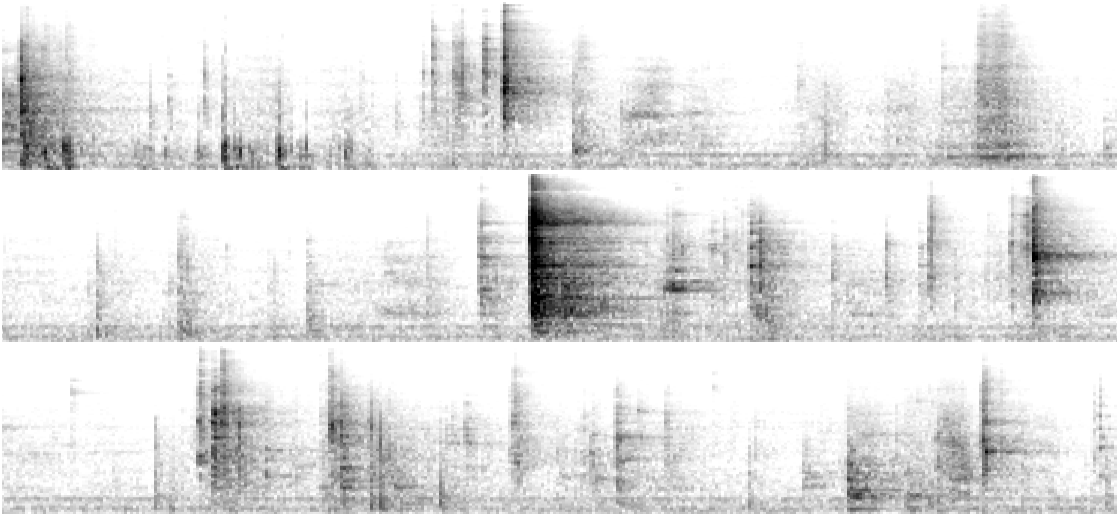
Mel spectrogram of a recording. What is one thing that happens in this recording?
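Metal gym equipment clanks and rattles in short knocks.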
